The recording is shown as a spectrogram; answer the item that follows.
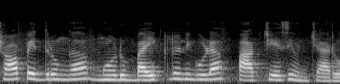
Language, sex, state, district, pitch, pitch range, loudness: Telugu, female, Telangana, Mahabubabad, 225 Hz, 205-245 Hz, -14 LUFS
